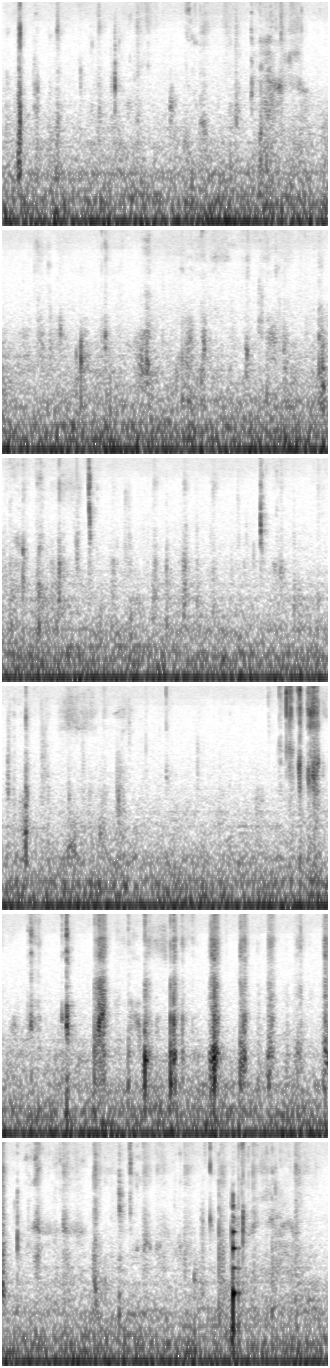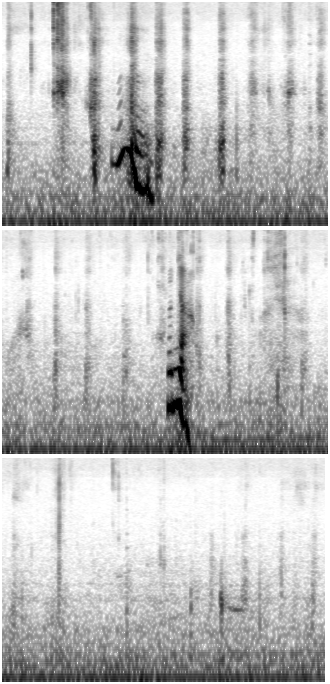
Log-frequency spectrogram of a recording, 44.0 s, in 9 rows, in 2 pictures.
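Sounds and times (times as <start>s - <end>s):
soft chewing and mouth clicks: 0.0s - 17.8s, 18.5s - 43.9s
loud crunching while chewing: 18.8s - 40.2s.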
